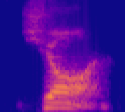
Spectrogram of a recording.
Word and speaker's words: Jean: It's like John is kind of how they would pronounce it. And like there was somebody I talked to over in England when I was performing there, and they saw his name and they said Jean Goldkette, and it's kind of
